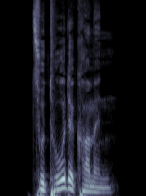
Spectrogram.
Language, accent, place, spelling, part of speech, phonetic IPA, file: German, Germany, Berlin, zu Tode kommen, phrase, [t͡suː ˈtoːdə ˈkɔmən], De-zu Tode kommen.ogg
- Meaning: to lose one's life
